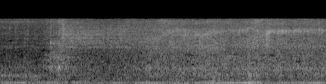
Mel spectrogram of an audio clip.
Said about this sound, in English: And then we're going to flavor it with the onion, the garlic, the fennel, and the green chilies. So I'm going to add that in.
